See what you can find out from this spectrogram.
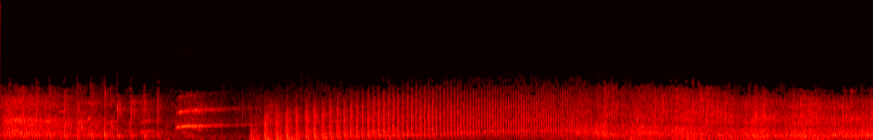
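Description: A train rolls along steadily, its wheels clattering over the rail joints in a rapid rhythmic clack under a loud, constant rumble, with a brief high squeal early on.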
